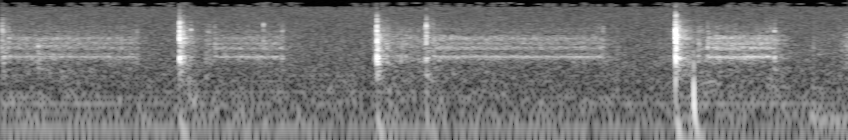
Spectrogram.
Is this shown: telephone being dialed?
yes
